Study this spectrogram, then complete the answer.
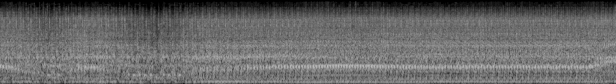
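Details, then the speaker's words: Yamaha New Vixion at idle with a fast, light tickling tap about three per second over a steady idle. Possibly loose valve train; the cause is unknown and still being investigated. "Ya, bunyi menggelitik. Ada yang pernah mengalami? Please comment."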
